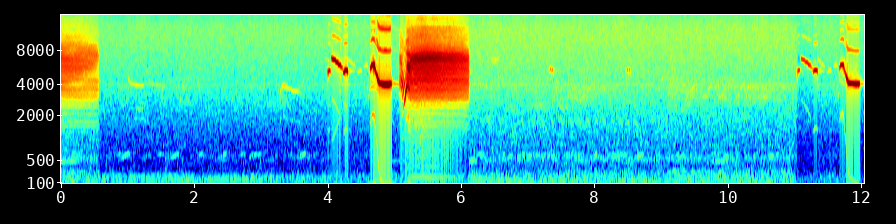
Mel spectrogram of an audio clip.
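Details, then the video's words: Red-breasted meadowlark (Leistes militaris) song: a quick, sharp high note or two, then a long, harsh, buzzy wheeze, repeated after several quiet seconds. "Canto do Polícia Inglesa do Norte / Leistes Militaris"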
